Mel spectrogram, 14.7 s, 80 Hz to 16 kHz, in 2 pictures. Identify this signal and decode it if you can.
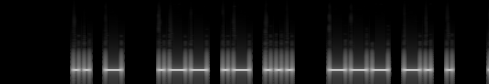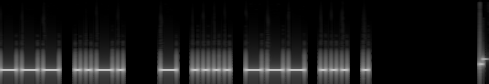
Morse code, heard as a keyed tone, about 15 wpm, 700 Hz. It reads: IT WAS ONE OF THOSE
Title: Sets of 5 Words Encore 15wpm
